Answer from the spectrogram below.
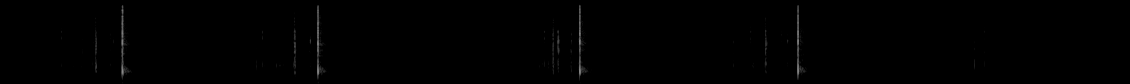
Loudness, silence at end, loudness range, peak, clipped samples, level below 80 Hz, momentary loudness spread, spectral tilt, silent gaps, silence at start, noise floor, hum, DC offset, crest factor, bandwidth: -36 LUFS; 5.5 s; 4 LU; -6 dBFS; under 0.1%; under -90 dBFS; 23 LU; 4 dB/octave; none; 1.2 s; under -90 dBFS; none; under 0.1%; 42 dB; 15.5 kHz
